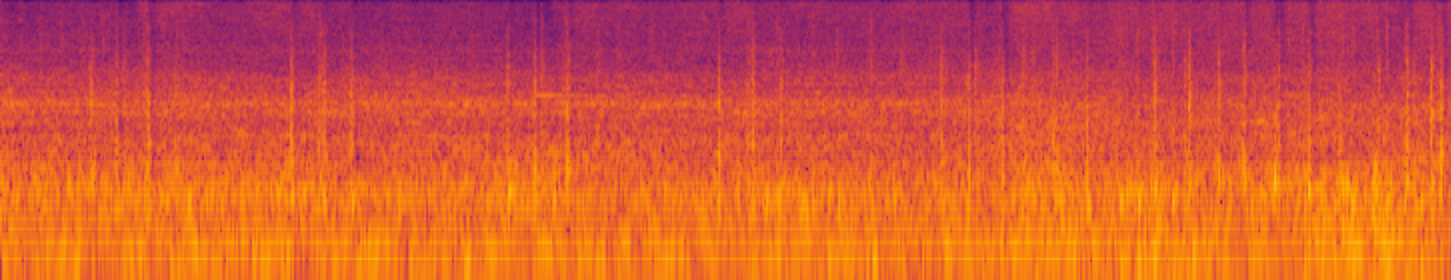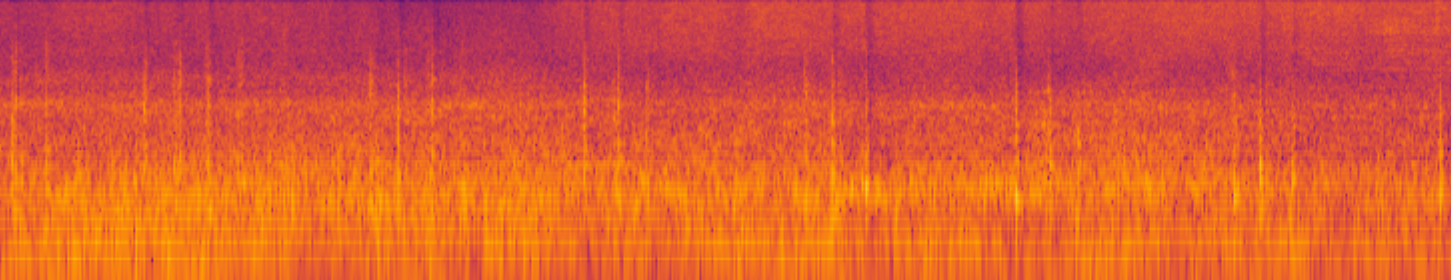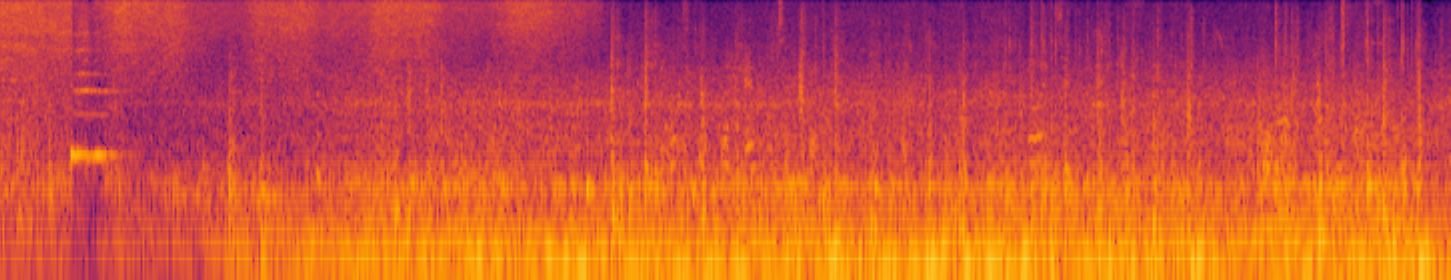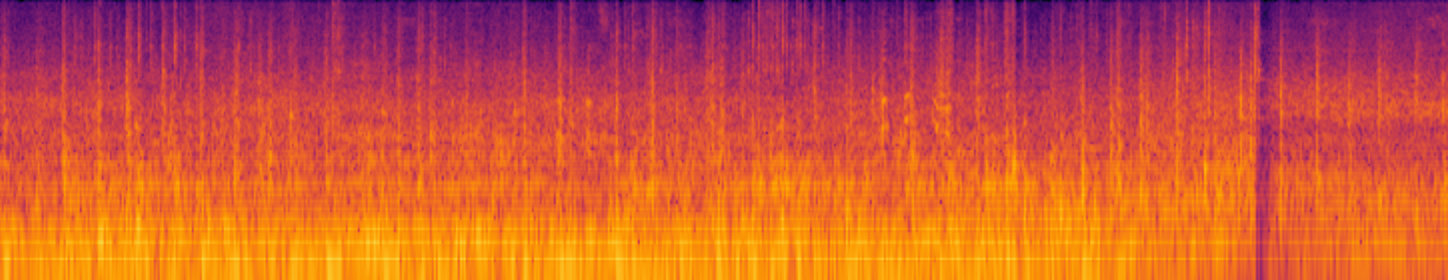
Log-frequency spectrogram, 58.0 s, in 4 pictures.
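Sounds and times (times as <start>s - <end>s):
train coach rumbling: 0.0s - 58.0s
high hiss: 19.8s - 35.1s
wheel clicks over rail joints: 35.1s - 58.0s.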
